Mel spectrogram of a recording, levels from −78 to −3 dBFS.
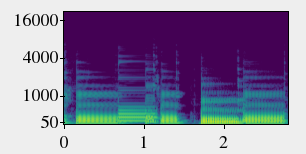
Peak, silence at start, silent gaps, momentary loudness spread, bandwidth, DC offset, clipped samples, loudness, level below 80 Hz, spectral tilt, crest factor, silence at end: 0 dBFS; 0 s; none; 5 LU; 3.9 kHz; under 0.1%; under 0.1%; -17 LUFS; -24 dBFS; -12.5 dB/octave; 14 dB; 0 s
